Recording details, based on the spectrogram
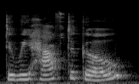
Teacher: I also reduced have to down to half to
